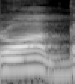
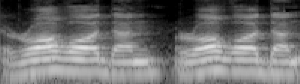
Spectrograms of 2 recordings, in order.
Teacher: র গা বলবেন না গাইনটা মোটা করে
